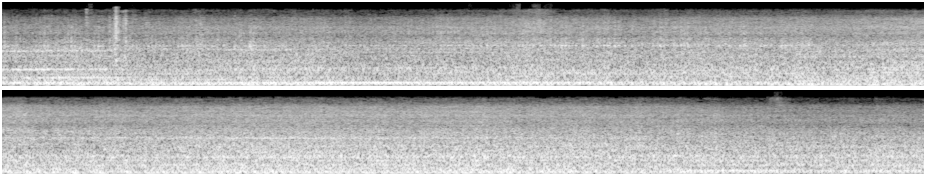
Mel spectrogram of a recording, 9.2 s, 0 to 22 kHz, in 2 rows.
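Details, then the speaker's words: Just-revived 1995 Cutlass Supreme convertible driving, 35 mph off-throttle because the throttle cable needs replacing. A steady low drone under road noise drops cleanly on upshifts; the automatic shifts normally, no slip or flare. "transmission shifts all right I got to do something about that throttle cable um it needs to be replaced but it's running it's driving"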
